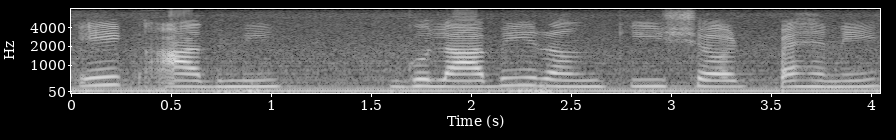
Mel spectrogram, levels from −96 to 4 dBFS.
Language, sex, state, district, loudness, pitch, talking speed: Hindi, female, Madhya Pradesh, Katni, -13 LUFS, 225 Hz, 105 wpm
